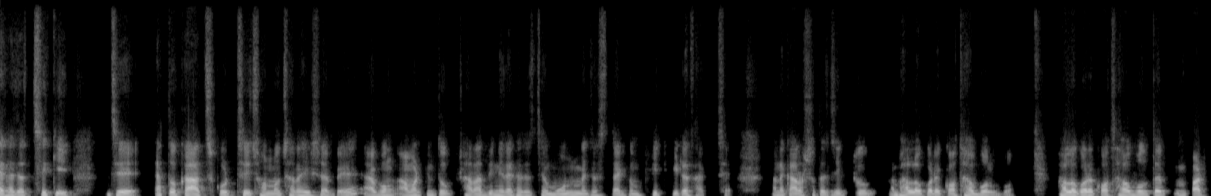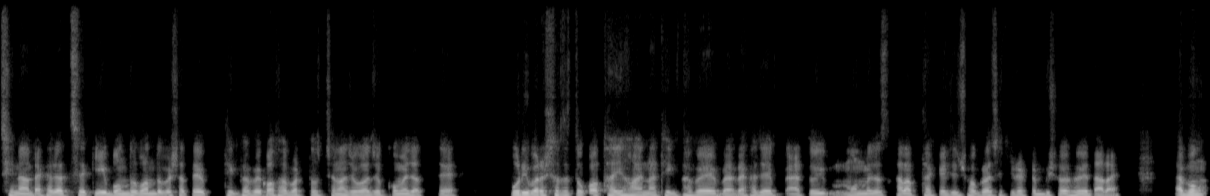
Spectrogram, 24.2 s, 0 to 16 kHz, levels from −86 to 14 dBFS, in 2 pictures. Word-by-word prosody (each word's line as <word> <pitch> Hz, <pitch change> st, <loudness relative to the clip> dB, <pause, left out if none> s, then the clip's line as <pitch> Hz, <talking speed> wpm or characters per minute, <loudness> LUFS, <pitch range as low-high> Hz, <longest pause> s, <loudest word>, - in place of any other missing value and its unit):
দেখা 130 Hz, +2 st, +4 dB
যাচ্ছে 130 Hz, +6 st, -1 dB
কি? 115 Hz, -, +3 dB, 0.5 s
যে 130 Hz, -3 st, +6 dB, 0.4 s
এত 155 Hz, -, -8 dB, 0.2 s
কাজ 135 Hz, -1 st, +9 dB, 0.2 s
করছি 130 Hz, 0 st, 0 dB
ছন্নছাড়া 130 Hz, 0 st, -1 dB
হিসাবে 115 Hz, 0 st, -3 dB, 0.3 s
এবং 140 Hz, +2 st, 0 dB, 0.2 s
আমার 135 Hz, +1 st, +2 dB
কিন্তু 145 Hz, +1 st, -2 dB, 0.2 s
সারাদিনই 140 Hz, 0 st, 0 dB
দেখা 135 Hz, 0 st, -1 dB
যাচ্ছে 130 Hz, +1 st, -5 dB
মন 120 Hz, +2 st, +2 dB
মেজাজটা 120 Hz, -1 st, -5 dB
একদম 115 Hz, +1 st, -5 dB
খিটখিটে 130 Hz, -5 st, -2 dB
থাকছে। 100 Hz, -, -14 dB, 0.5 s
মানে 135 Hz, -, -3 dB
কারো 125 Hz, +1 st, +4 dB
সাথে 145 Hz, -, -2 dB
যে -, -, -4 dB
একটু 145 Hz, +1 st, -8 dB, 0.4 s
ভালো 125 Hz, 0 st, +6 dB
করে 125 Hz, 0 st, +4 dB
কথা 115 Hz, +3 st, 0 dB
বলব। 95 Hz, -3 st, 0 dB, 0.6 s
ভালো 135 Hz, -1 st, +8 dB
করে 130 Hz, -1 st, +8 dB
কথাও 125 Hz, +5 st, +3 dB
বলতে 150 Hz, +1 st, +4 dB, 0.3 s
পারছি 125 Hz, +3 st, +1 dB
না। 120 Hz, -, +4 dB
দেখা 115 Hz, +2 st, -1 dB
যাচ্ছে 125 Hz, +2 st, +1 dB
কি 130 Hz, -, -1 dB, 0.2 s
বন্ধু-বান্ধবের 120 Hz, +1 st, +2 dB
সাথে 130 Hz, 0 st, -1 dB, 0.3 s
ঠিকভাবে 125 Hz, -1 st, -1 dB
কথাবার্তা 115 Hz, 0 st, -1 dB
হচ্ছে 120 Hz, +2 st, -12 dB
না, 110 Hz, -, +2 dB
যোগাযোগ 110 Hz, +1 st, 0 dB
কমে 120 Hz, -2 st, 0 dB
যাচ্ছে। 100 Hz, -, -7 dB, 0.7 s
পরিবারের 155 Hz, -2 st, +5 dB
সাথে 145 Hz, -2 st, -1 dB
তো -, -, +2 dB
কথাই 150 Hz, +3 st, +1 dB
হয় 130 Hz, -1 st, +1 dB
না 125 Hz, -, 0 dB
ঠিকভাবে 120 Hz, 0 st, -1 dB, 0.4 s
দেখা 115 Hz, +1 st, -3 dB
যায় 120 Hz, 0 st, +3 dB, 0.3 s
এতই 140 Hz, +5 st, -2 dB, 0.3 s
মন 125 Hz, -1 st, -2 dB
মেজাজ 125 Hz, 0 st, -1 dB
খারাপ 125 Hz, -2 st, +2 dB
থাকে 115 Hz, -1 st, -5 dB
যে 115 Hz, -, -2 dB
ঝগড়াঝাটির 120 Hz, -2 st, -3 dB
একটা 115 Hz, 0 st, -6 dB
বিষয় 120 Hz, +1 st, 0 dB
হয়ে 115 Hz, -1 st, +3 dB
দাঁড়ায় 100 Hz, +1 st, 0 dB, 0.6 s
এবং 170 Hz, +2 st, +6 dB
125 Hz, 170 wpm, -22 LUFS, 120-135 Hz, 0.7 s, কাজ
